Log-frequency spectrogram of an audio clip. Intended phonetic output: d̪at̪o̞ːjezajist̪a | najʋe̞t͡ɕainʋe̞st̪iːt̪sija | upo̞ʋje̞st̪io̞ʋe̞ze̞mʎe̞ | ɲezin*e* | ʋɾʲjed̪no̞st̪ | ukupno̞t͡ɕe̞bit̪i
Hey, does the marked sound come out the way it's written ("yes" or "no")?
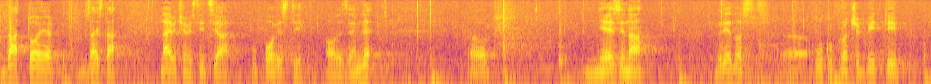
no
